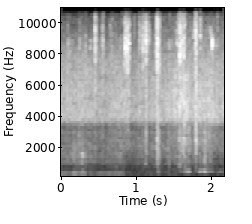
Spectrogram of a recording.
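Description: Pressure-washer surface cleaner spraying on a concrete driveway, heard as a steady hiss with light patter and ticks of water.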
